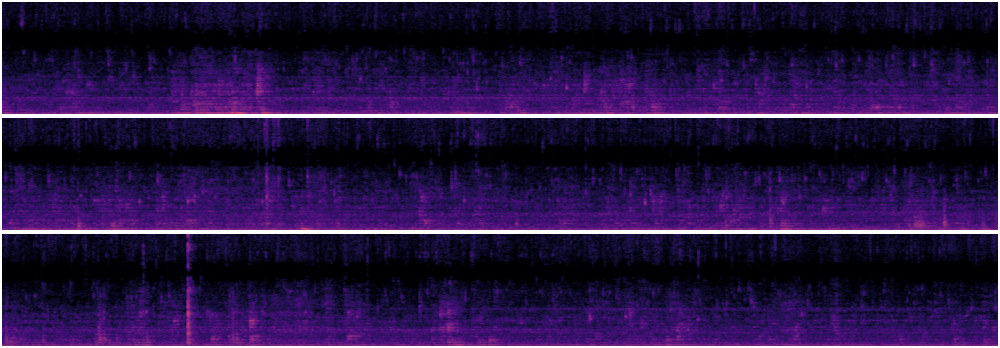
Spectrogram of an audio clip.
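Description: Air bubbles gurgle and pop steadily in water.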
